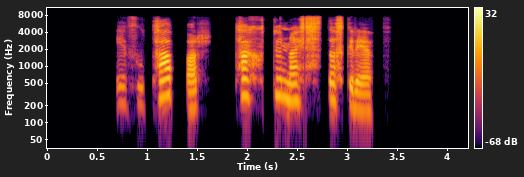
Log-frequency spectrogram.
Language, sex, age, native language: Icelandic, female, 20-29, Icelandic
